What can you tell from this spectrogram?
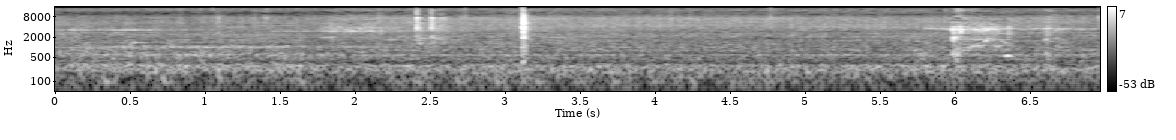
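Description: Steady low rumble of street noise, with one sharp click about three seconds in and a short clatter near the end.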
